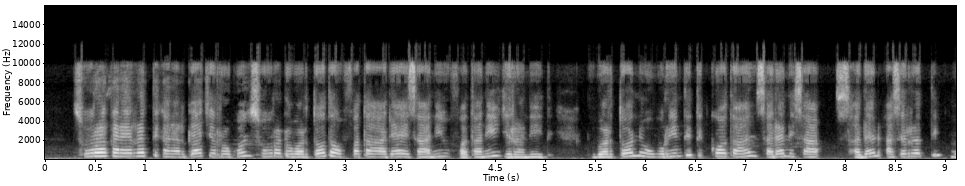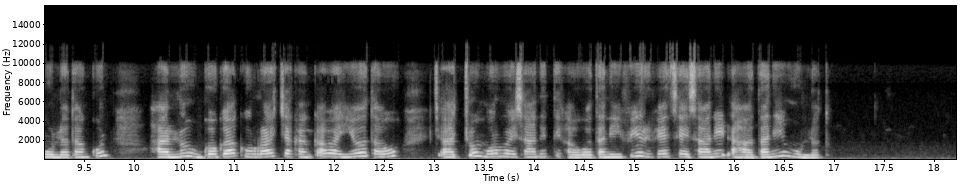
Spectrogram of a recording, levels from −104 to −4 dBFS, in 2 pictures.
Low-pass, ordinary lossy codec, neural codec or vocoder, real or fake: 9.9 kHz; Opus, 32 kbps; none; real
